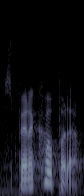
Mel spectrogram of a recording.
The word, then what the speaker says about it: spanakopita: And Travis, your favorite pronunciation, spanakopita.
